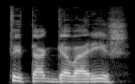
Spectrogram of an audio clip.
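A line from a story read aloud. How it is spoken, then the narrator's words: Curt snorting retort. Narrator (Russian): бросила она в ответ и фыркнула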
